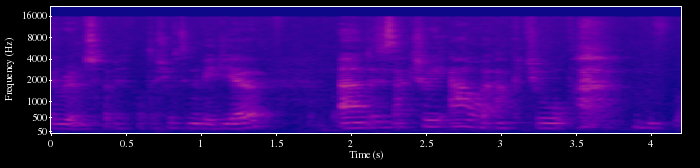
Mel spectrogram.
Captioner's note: chuckles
